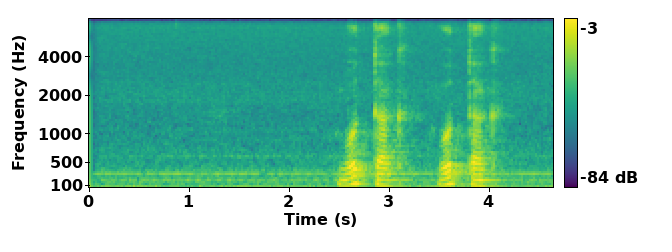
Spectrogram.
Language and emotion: Russian, neutral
